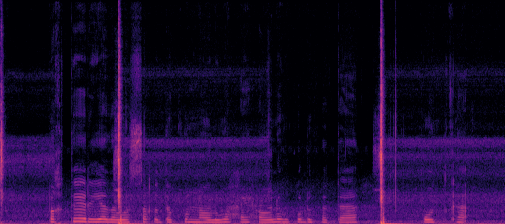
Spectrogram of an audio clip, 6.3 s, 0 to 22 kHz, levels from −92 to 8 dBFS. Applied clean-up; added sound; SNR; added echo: none; Fire; -3 dB; none.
